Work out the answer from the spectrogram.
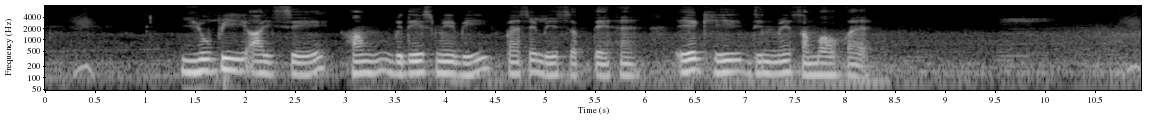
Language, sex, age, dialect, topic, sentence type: Hindi, male, 25-30, Garhwali, banking, question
